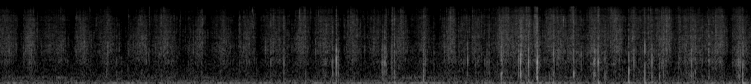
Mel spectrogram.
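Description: A folded bundle of blue-tinted polyethylene bubble wrap with air-filled bubbles is held in both hands while the fingers squeeze and crinkle it. A steady, bright crinkling rustle runs throughout, with sharp, short clicks and snaps that grow denser and louder in the second half.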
